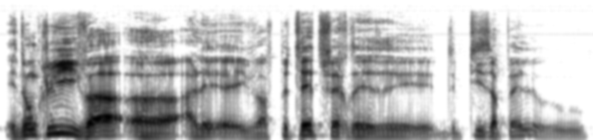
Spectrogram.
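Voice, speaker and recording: Guy in his 40s on a board game podcast, soft mellow low voice, lots of uhs, halting. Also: lively intonation, creaky, no room sound. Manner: halting, hesitant explanations with many filled pauses. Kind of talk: casual podcast talk, explaining board games.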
